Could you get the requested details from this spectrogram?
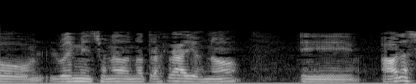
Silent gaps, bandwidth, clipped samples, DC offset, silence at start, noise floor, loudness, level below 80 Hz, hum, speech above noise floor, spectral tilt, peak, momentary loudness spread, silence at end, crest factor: none; 5 kHz; under 0.1%; 4%; 0 s; -49 dBFS; -24 LUFS; -56 dBFS; none; 26 dB; -9.5 dB/octave; -4 dBFS; 7 LU; 0 s; 18 dB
